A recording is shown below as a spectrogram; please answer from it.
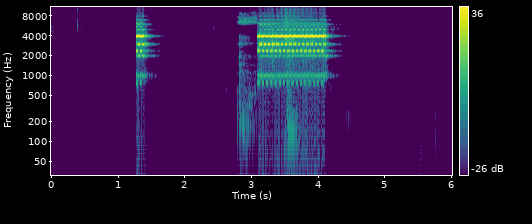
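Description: A telephone ringing for an incoming call: one short ring about a second in, then a longer ring of about a second starting around three seconds in.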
